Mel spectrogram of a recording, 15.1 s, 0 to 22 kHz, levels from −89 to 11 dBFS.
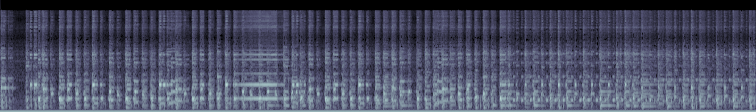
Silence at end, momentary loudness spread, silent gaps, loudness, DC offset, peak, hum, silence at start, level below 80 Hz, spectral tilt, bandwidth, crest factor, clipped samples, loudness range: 0 s; 6 LU; none; -22 LUFS; 7%; -4 dBFS; none; 0 s; -56 dBFS; -3 dB/octave; 15.5 kHz; 20 dB; under 0.1%; 4 LU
